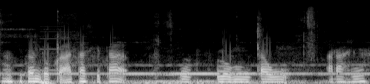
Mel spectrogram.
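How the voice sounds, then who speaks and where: A man's voice: mid-range voice, level tone, brisk, creaky. A man on a night ghost-hunt vlog, a companion who asks short questions and drops in religious exclamations. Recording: tinny phone-like audio, loud eerie music. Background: loud music with singing-bowl tones.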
